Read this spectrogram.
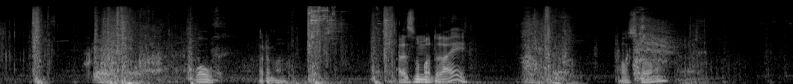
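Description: A wooden club thuds against a creature.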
